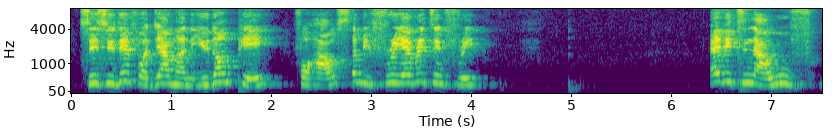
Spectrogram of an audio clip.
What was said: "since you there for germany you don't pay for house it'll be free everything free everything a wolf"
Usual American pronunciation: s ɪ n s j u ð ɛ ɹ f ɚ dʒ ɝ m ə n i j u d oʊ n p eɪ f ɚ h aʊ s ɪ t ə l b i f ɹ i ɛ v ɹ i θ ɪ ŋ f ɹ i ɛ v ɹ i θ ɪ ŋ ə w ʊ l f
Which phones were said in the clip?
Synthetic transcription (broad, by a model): s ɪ n s j u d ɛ f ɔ dʒ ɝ m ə n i j u d oʊ n p eɪ f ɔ h aʊ s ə n b i f ɹ i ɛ v ɹ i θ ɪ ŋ f ɹ i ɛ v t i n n ə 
